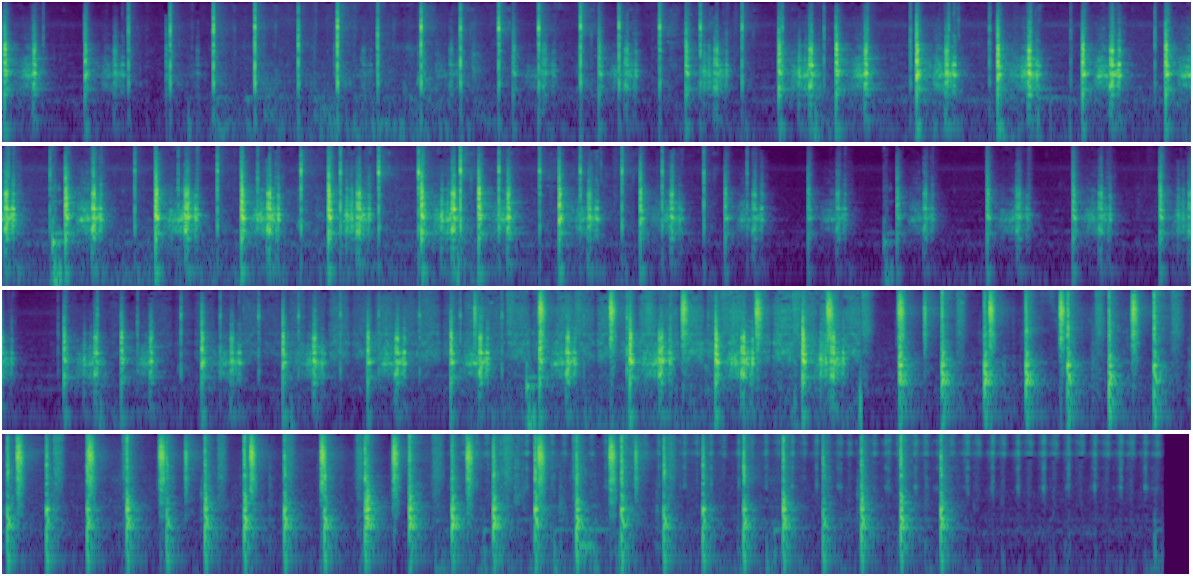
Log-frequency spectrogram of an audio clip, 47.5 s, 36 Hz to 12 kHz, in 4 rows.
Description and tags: Soundscape GWAEtoyIS soundstory003
Genius Hour and radio club students from GEMS World Academy Etoy IS, Switzerland used MySounds from Pacé, in Ille-et-Vilaine students to create this composition.
Soundscape, TCR, Field-Recording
